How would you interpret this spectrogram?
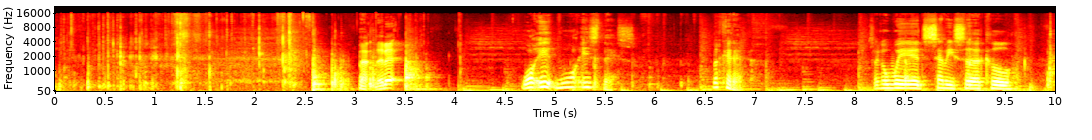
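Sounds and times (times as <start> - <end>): cardboard tearing and crinkling: 0.0 - 2.6.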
